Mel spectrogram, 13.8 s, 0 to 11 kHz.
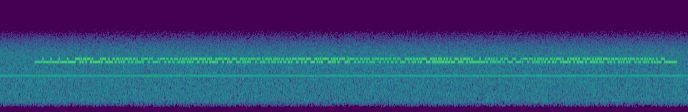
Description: RTTY (45.45 baud, 170 Hz shift), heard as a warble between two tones, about 1750 Hz centre, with radio static and a steady whistle near 1090 Hz. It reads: ZUR GEMEINDE GEHOREN DIE ORTSTEILE IM DORF, KRUMMENDIEK UND SEIS.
